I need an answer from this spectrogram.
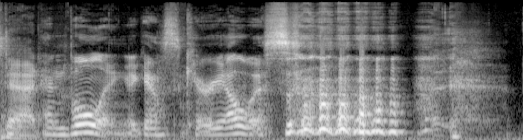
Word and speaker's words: Elwes: And bowling against Carrie Elwes. Els? Yeah, Els. Yeah. It's spelled weird.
